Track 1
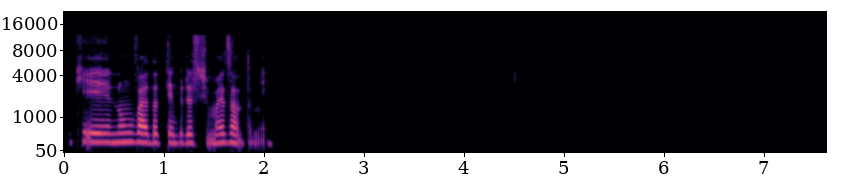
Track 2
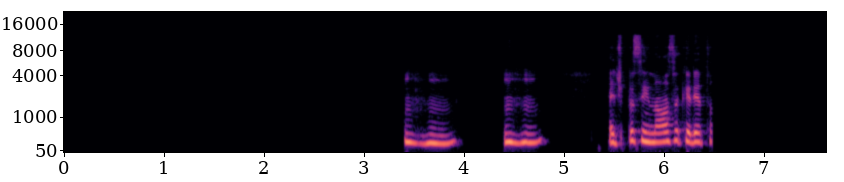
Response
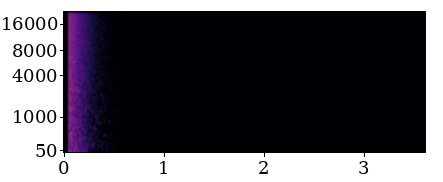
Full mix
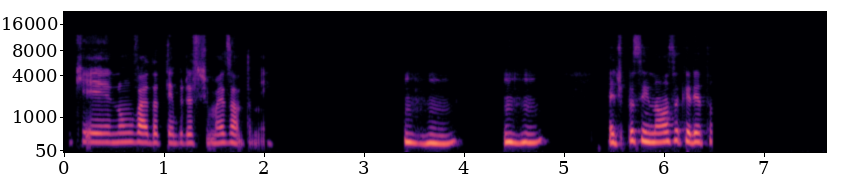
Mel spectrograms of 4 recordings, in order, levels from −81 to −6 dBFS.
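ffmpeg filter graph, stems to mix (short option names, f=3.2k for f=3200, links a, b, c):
-filter_complex "[0:a]volume=1.5dB[a];[1:a]volume=-1dB[b];[a][b]amix=inputs=2:normalize=0,adynamicequalizer=threshold=0.00398:dfrequency=2100:dqfactor=0.7:tfrequency=2100:tqfactor=0.7:attack=5:release=100:ratio=0.375:range=2:mode=cutabove:tftype=highshelf"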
